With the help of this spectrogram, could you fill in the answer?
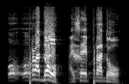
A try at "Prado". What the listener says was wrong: No, Prado. No. It's not French. Prado. Oh, open. Oh.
